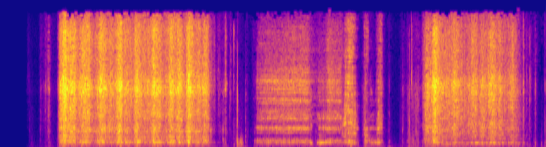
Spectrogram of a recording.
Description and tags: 얼음흔드는쪼로록
ice eat shake
shake, eat, ice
